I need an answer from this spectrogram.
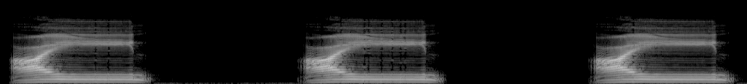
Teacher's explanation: عین کی ادائیگی میں زبان کی جڑ کو حلق کی طرف مضبوطی سے دباتے ہوئے باریک اور رگڑ کھاتی آواز میں پڑھیں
